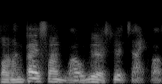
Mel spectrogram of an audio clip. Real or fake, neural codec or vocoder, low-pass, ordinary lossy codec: fake; codec, 16 kHz, 0.5 kbps, FreqCodec, smaller model; none; none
